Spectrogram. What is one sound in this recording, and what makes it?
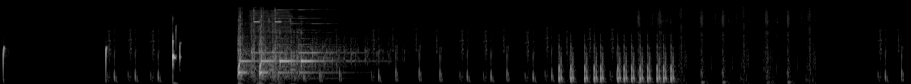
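Quick game footsteps patter along.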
